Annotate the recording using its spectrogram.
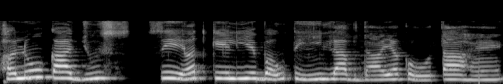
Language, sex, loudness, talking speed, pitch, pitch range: Hindi, male, -14 LUFS, 130 wpm, 255 Hz, 230-285 Hz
